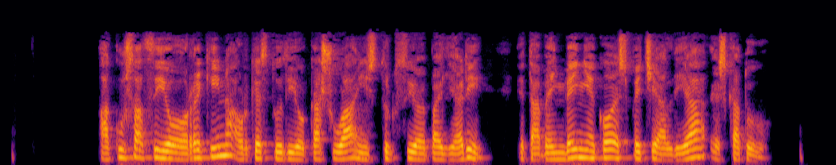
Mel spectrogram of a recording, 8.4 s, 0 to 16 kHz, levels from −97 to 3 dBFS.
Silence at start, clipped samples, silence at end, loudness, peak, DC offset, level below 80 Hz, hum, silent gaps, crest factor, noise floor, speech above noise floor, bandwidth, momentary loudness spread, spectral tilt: 1 s; under 0.1%; 0.7 s; -17 LUFS; 0 dBFS; under 0.1%; -56 dBFS; none; 5.11-5.16 s; 18 dB; under -90 dBFS; over 73 dB; 7.8 kHz; 7 LU; -5.5 dB/octave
